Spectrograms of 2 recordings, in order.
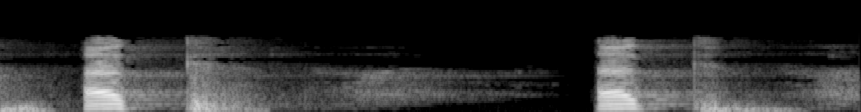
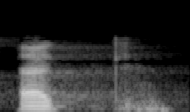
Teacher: Di antara ciri huruf kaf adalah munculnya hembusan nafas.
